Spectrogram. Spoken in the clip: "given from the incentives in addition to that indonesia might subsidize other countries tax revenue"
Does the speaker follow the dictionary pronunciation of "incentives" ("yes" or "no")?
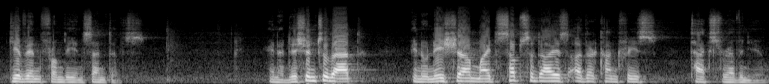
yes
